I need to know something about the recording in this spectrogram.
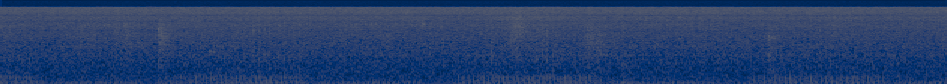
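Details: Domestic cat settling down to sleep, purring steadily indoors: a low, rumbling purr that swells and fades with each breath, roughly one cycle per second, with faint soft rustles.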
